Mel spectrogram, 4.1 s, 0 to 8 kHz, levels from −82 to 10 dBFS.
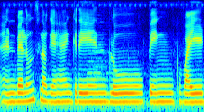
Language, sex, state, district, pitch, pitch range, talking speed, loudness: Hindi, female, Jharkhand, Jamtara, 190 Hz, 185-190 Hz, 130 wpm, -16 LUFS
